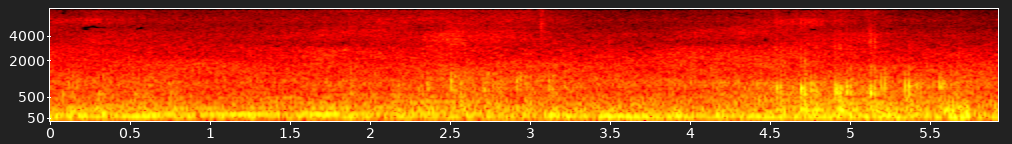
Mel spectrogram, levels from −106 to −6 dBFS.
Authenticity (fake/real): real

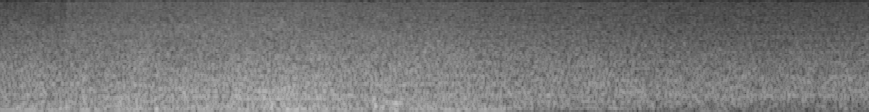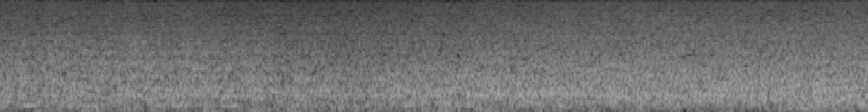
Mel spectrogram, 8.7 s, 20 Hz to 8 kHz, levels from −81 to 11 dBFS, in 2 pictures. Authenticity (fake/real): fake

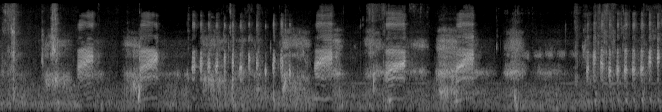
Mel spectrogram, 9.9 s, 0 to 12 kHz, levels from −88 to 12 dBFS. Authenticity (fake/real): real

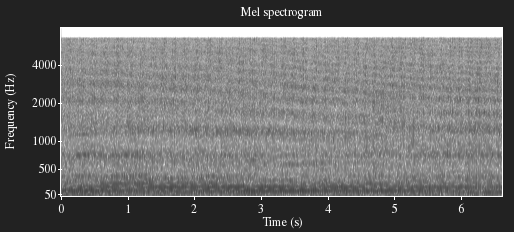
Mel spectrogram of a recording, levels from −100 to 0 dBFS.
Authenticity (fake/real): real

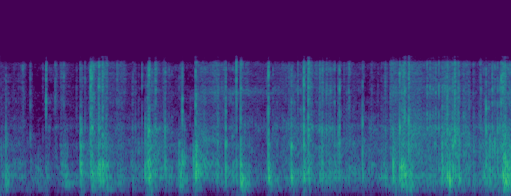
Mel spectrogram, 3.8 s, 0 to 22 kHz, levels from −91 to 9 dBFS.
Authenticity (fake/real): fake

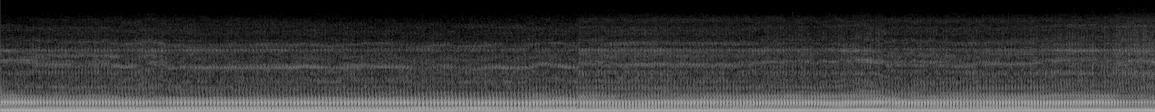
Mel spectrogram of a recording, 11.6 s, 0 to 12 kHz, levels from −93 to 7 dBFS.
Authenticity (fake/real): real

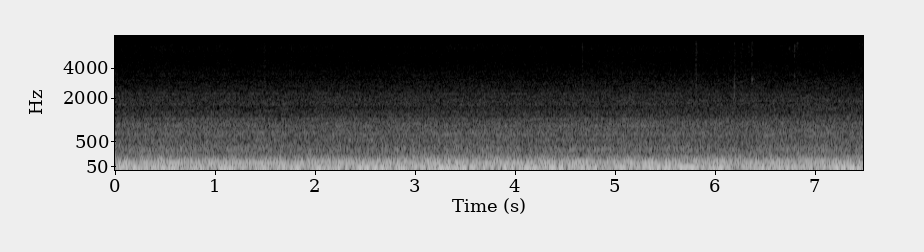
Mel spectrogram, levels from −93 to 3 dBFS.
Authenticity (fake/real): real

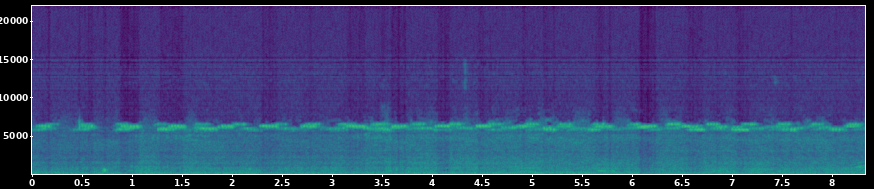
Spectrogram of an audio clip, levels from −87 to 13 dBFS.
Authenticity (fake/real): fake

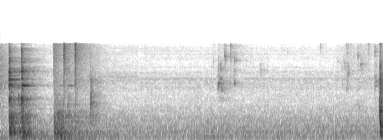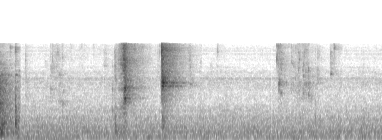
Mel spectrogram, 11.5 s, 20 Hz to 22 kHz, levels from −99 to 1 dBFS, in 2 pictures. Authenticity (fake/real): real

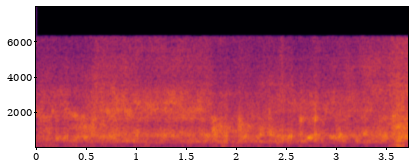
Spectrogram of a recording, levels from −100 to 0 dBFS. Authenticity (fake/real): fake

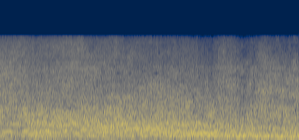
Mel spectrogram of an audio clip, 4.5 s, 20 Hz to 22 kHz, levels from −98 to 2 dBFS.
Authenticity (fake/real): real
